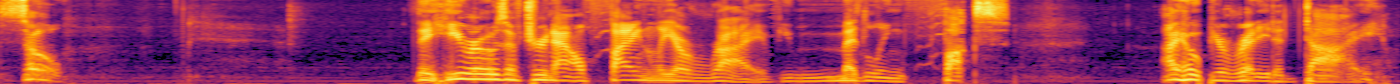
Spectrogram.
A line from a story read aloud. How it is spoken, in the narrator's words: he growls for a moment, and then he says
